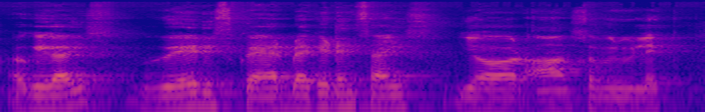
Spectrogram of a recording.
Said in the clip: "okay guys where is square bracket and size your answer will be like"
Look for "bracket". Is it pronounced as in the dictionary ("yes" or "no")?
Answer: no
